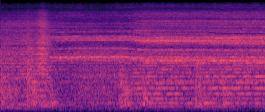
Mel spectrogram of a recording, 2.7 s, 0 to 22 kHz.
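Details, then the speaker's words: During a leak-down test at up to 100 PSI with the engine turned over, a steady airy hiss with soft pulses reveals test air escaping through a wide-open exhaust valve; some leakage also heard via the intake. "there you can hear the exhaust valve wide open"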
